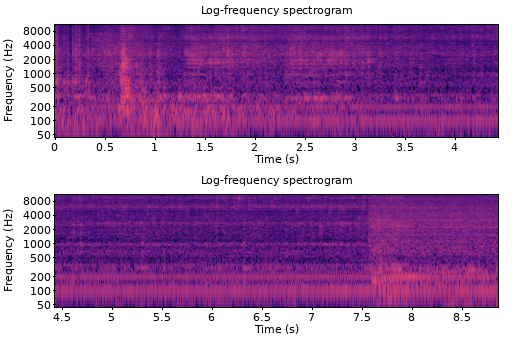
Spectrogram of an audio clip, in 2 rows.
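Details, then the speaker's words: Miele WKR 771 WPS washing machine TwinDos flush cycle, about eight minutes: steady low hum, water rushing in and faint ticking as the dosing pump draws water normally. "you might be able to hear that ticking that's just the component to pump just drawing in water and I'll do that for about eight minutes just to flush through the system"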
